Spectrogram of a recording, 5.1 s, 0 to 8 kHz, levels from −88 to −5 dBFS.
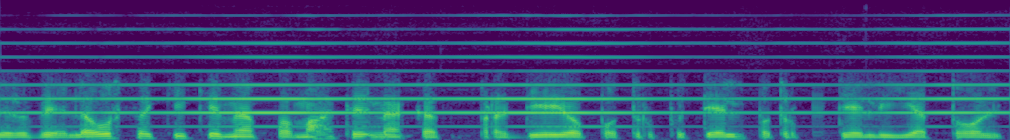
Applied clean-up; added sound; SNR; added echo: none; Bowed string instrument; 4 dB; none.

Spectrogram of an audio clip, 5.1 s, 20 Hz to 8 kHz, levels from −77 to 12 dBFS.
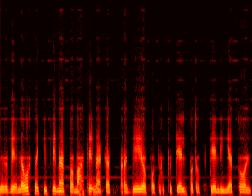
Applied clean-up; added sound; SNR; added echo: neural separator model SepFormer DNS4.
